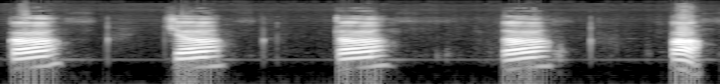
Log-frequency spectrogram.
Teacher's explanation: चा वर्ग ध्वनि तालव्य तालु से बोली जाती है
